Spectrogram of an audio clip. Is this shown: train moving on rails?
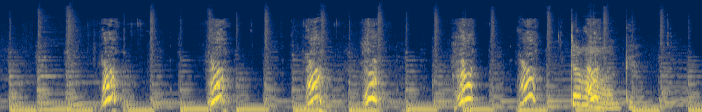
no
